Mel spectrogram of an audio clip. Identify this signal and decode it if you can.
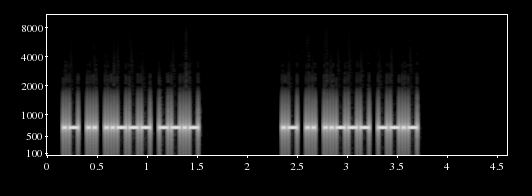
Morse code, heard as a keyed tone, about 40 wpm, 700 Hz. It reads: AI2Q AI2Q
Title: Call Signs Repeated 3x - 40wpm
